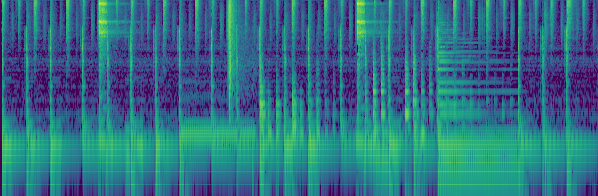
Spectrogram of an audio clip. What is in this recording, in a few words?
Traditional Track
